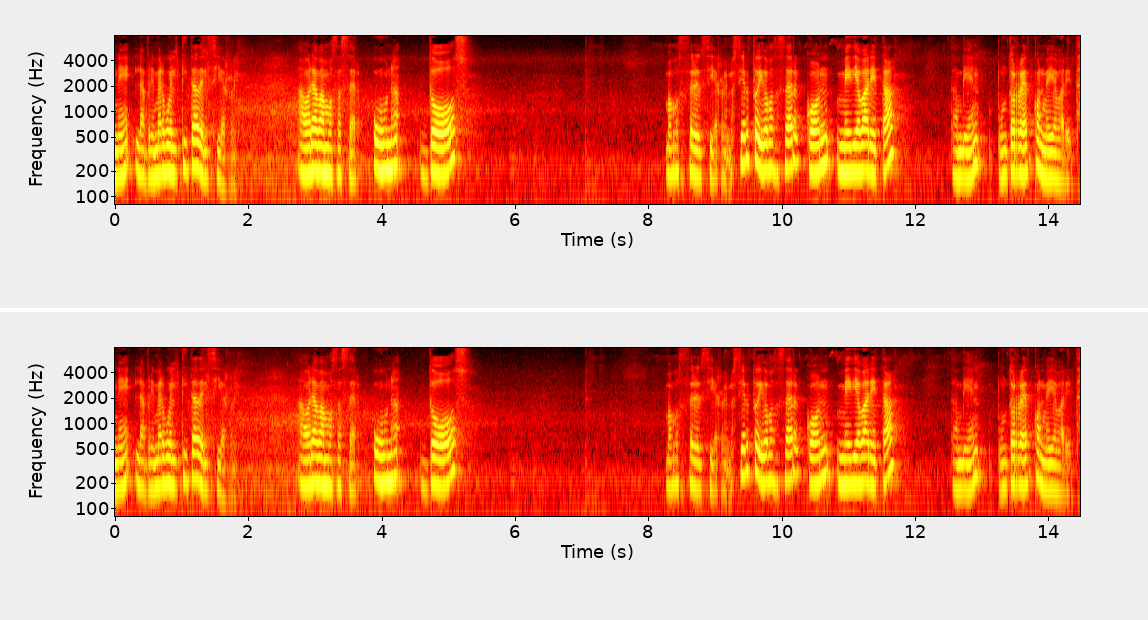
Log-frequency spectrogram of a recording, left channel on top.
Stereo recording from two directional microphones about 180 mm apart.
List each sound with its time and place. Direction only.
0.0 s speech: 20° left (ahead or behind)
8.3 s speech: 25° left (ahead or behind)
